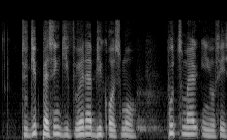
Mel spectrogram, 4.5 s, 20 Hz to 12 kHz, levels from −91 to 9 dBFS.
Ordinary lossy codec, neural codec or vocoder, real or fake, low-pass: none; codec, 16 kHz, 6 kbps, DAC; fake; 7.2 kHz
